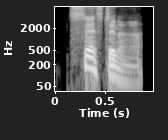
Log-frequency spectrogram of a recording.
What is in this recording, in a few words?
"sestina", British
